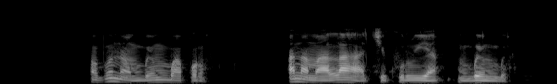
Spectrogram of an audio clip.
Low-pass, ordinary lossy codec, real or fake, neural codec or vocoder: 5.4 kHz; none; real; none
